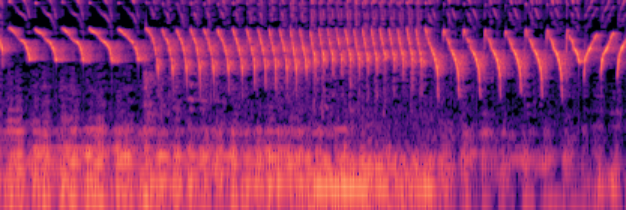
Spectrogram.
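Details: Energetic canary song with repeated falling whistles flowing into a dense rapid chirping roll and back to spaced swooping notes, played to coax quiet canaries to sing; low background hum present.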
